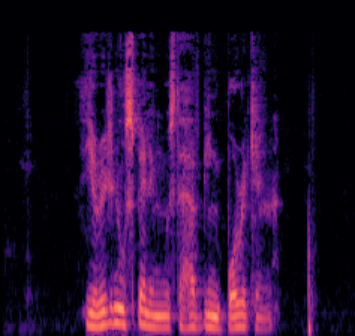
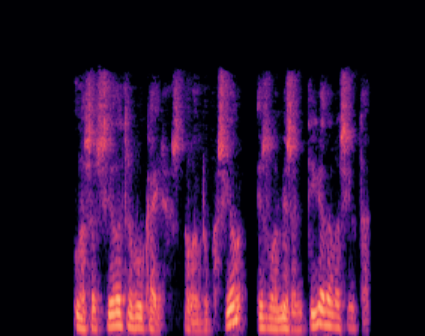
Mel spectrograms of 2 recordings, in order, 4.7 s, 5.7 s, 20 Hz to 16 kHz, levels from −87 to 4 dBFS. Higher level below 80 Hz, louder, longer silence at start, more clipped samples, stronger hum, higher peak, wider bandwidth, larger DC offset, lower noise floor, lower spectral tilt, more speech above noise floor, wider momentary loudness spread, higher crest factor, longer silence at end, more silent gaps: second, -54 dBFS vs -48 dBFS; second, -22 LUFS vs -19 LUFS; about the same, 1.1 s vs 1 s; neither; neither; about the same, -2 dBFS vs -4 dBFS; first, 11.5 kHz vs 7.6 kHz; neither; second, -73 dBFS vs under -90 dBFS; second, -4.5 dB/octave vs -6.5 dB/octave; second, 50 dB vs over 72 dB; first, 17 LU vs 11 LU; first, 24 dB vs 16 dB; second, 0.6 s vs 0.8 s; second, none vs 3.29-3.40 s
